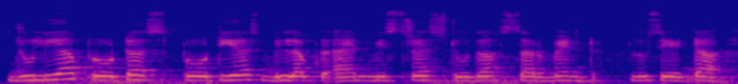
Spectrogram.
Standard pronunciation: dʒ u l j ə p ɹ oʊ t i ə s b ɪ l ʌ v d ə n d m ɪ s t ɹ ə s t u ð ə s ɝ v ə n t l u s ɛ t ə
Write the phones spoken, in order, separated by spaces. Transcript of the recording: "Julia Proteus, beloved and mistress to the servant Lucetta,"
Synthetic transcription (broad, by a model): dʒ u l j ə p ɹ oʊ t i ə s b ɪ l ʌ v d ə n d m ɪ s t ɹ ə s t u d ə s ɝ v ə n t l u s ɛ t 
